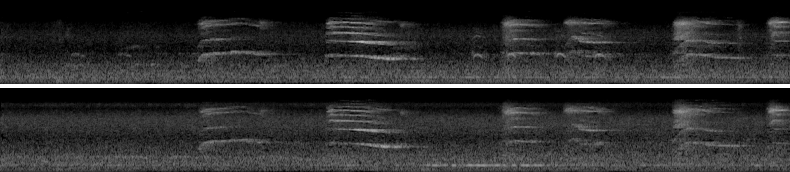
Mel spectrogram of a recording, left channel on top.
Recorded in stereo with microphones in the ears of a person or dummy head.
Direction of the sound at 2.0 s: 20° left (ahead or behind).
